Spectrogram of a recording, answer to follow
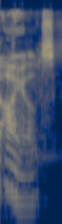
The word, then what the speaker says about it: IELTS: Most of our subscribers has no any idea about the Ielts. But today in this video, in this short video, I'm going to make you all understand about the Ielts.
